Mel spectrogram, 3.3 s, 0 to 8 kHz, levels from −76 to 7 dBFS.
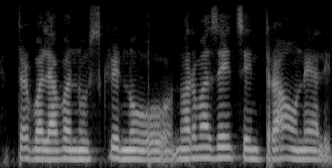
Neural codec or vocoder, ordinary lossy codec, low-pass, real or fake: codec, 16 kHz in and 24 kHz out, 1 kbps, XY-Tokenizer; none; 7.2 kHz; fake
